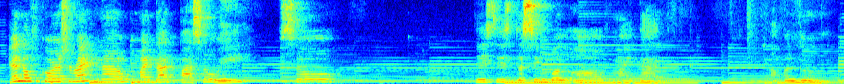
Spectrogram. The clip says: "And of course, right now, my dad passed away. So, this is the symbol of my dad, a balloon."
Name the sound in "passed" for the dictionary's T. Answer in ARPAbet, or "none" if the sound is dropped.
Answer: none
